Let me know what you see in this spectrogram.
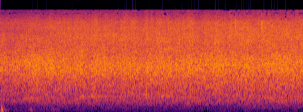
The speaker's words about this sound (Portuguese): Can we give Jesus praise? Você aplauda Jesus.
